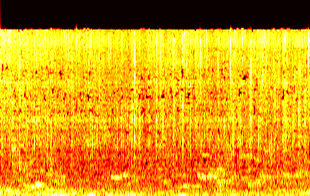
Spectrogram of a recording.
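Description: Ilish fish head and boiled taro frying in spiced oil in a steel kadai: a steady sizzling hiss with small scattered crackles, at the masala-frying stage before water is added.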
